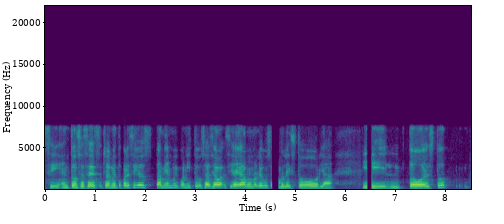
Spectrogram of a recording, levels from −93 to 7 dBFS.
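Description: A DC step at 1.52 s shifts the waveform's zero line abruptly, producing a single low thump while the speech carries on unchanged. The offset does not hold. It drains away as a 5 Hz high-pass would bleed it off.

Packet loss on an ADPCM call opens hard-edged silent holes from 4.54 to 4.74 s and from 6.44 to 6.55 s, with about 140 ms and 100 ms missing, which suggests roughly seven and five lost packets. With the G.722 stream's faint upper-band hiss underneath, the decoder's predictor and step size have drifted from the sender's on resumption, so speech returns slightly distorted before settling.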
